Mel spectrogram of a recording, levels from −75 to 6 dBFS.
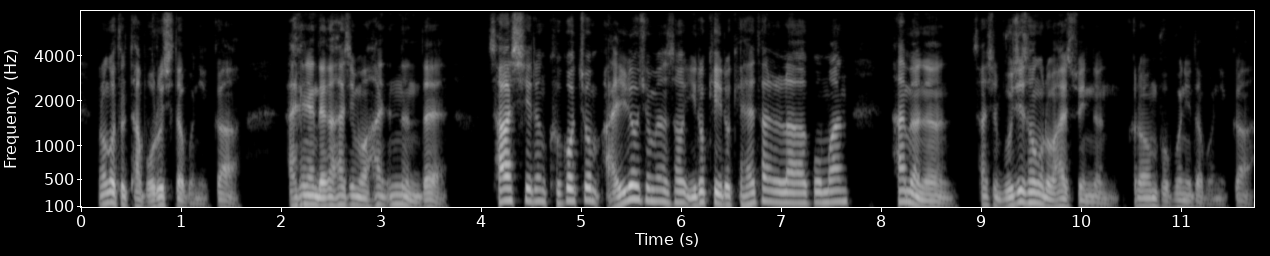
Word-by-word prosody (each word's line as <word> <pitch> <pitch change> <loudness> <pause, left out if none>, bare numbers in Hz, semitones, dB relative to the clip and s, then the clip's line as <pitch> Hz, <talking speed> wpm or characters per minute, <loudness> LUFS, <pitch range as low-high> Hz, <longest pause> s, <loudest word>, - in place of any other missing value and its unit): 그런 - - -1
것들 - - +3
다 - - -3
모르시다 95 +4 +1
보니까 70 -2 -7 0.5
'아 110 - -1
그냥 130 -1 +3
내가 115 +1 +5
하지 130 0 0
뭐.' 115 -3 +1
하 130 - -3
했는데 120 -9 -2 0.4
사실은 175 -1 +4
그것 175 +4 0
좀 180 -1 +1
알려 200 +5 +4
주면서 170 -5 -1
이렇게, 150 +6 +2
이렇게 130 -1 0
해 140 +3 +1
달라고만 155 0 0 0.4
하면은 90 - +1 0.2
사실 120 -2 -6
무지성으로 125 0 +2
할 105 +1 +1
수 - - -8
있는 80 -5 -7
그런 110 0 -4
부분이다 95 -2 -7
보니까 70 -1 -13
130 Hz, 355 characters per minute, -22 LUFS, 100-160 Hz, 0.5 s, 내가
